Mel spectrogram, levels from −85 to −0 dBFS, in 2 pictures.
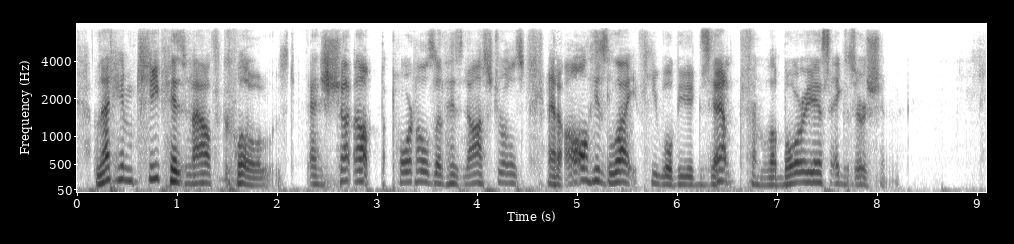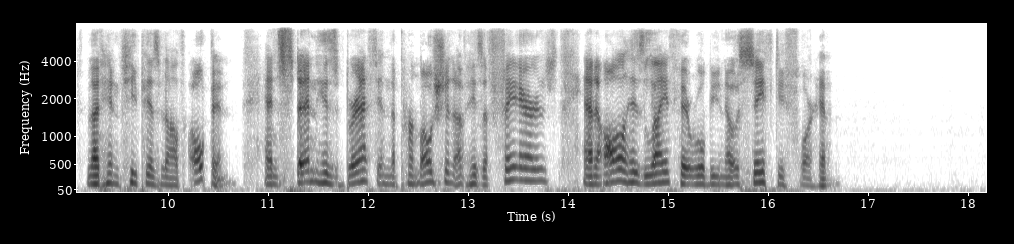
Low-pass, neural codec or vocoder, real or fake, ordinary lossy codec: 7.2 kHz; codec, 24 kHz, 1.5 kbps, HILCodec; fake; AAC, 48 kbps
